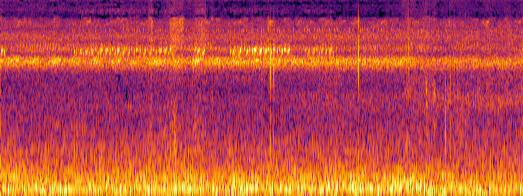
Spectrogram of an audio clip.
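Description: A chorus of crickets trilling steadily, high-pitched, with a second trill that starts and stops every second or so, over a low background rumble.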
